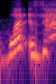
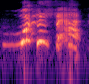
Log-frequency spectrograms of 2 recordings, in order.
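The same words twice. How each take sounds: First: Startled question breaking into a squeal; retold alarm. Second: Loud, high, drawn-out shriek of a question; retold panic. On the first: Driver first notices something in the dark, retold alarm. Spots something moving while driving. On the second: Driver sees something moving in the dark, retold panic. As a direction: shriek it slowly in horror.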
